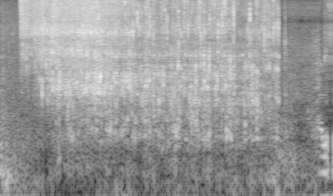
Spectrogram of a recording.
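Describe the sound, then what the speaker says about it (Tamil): Rice and split moong dal being washed in water, a steady close trickle and splash of pouring, swirling water for a few seconds that stops abruptly near the end. "இது ரெண்டையும் ஒன்றா சேர்த்து ஃபஸ்ட்டு கழுவிக்க போகிறோம்."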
